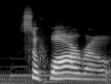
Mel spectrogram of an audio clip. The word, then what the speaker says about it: saguaro: So it's pronounced saguaro.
